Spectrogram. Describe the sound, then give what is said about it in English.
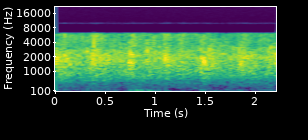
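Steady applause from an audience thanking the cafeteria staff: a dense, even patter of many hands, fairly quiet and unbroken throughout, with no voices over it. “So please keep them in mind. A round of applause would be very, very good to thank them.”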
